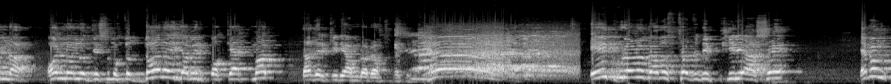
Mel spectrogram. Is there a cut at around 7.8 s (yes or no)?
no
